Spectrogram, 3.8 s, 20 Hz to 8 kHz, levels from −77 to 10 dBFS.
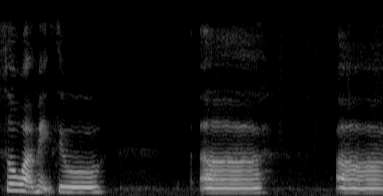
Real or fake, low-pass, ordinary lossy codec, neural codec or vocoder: real; 7.2 kHz; none; none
